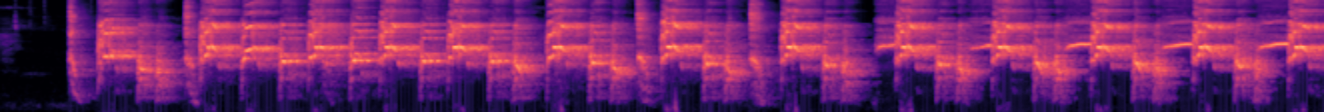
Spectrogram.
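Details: Partridge calling loudly and steadily, a rapid run of harsh, ringing squawky notes repeated over and over with barely a pause, close to the microphone, with no other clear sounds.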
